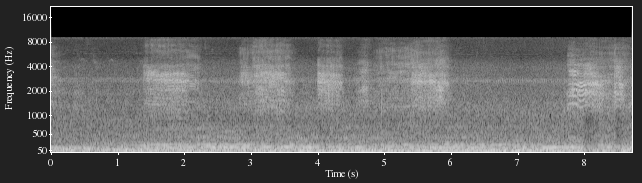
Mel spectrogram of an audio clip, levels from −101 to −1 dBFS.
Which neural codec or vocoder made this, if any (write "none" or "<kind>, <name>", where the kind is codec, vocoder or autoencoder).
none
